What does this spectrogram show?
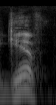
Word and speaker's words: GIF: like the technological ones like gif do we say Jeff well we say gif that what it says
